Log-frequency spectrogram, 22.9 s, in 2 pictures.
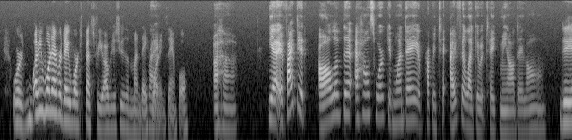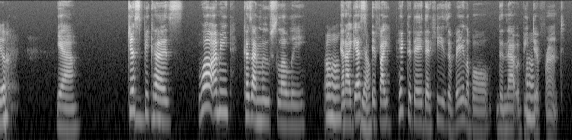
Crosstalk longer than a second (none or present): none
